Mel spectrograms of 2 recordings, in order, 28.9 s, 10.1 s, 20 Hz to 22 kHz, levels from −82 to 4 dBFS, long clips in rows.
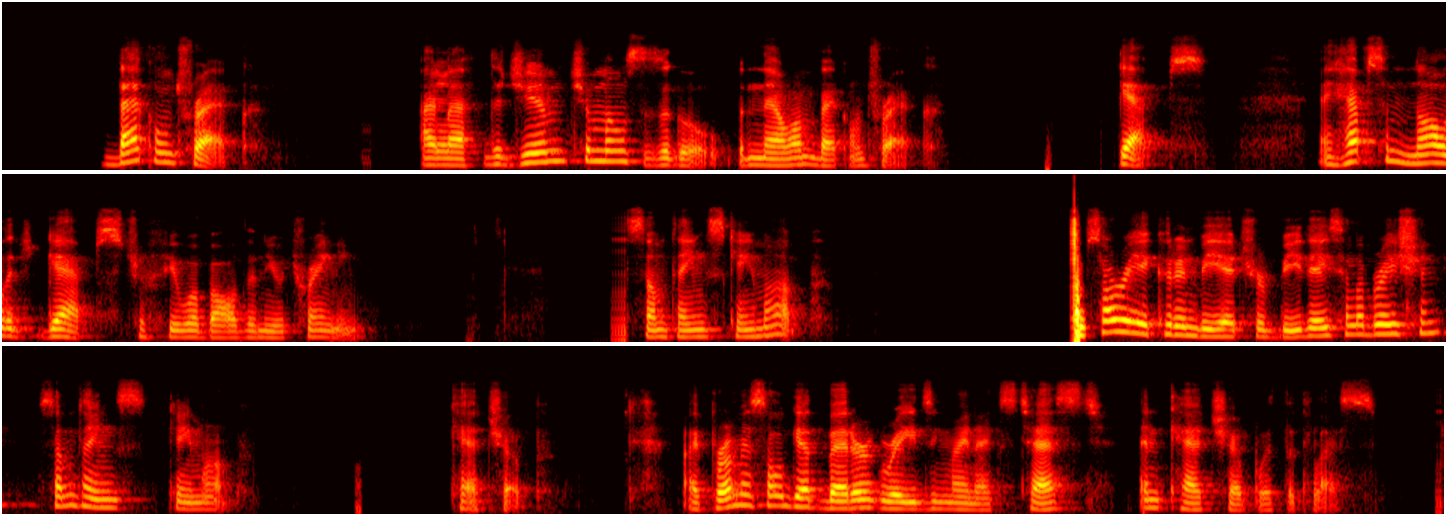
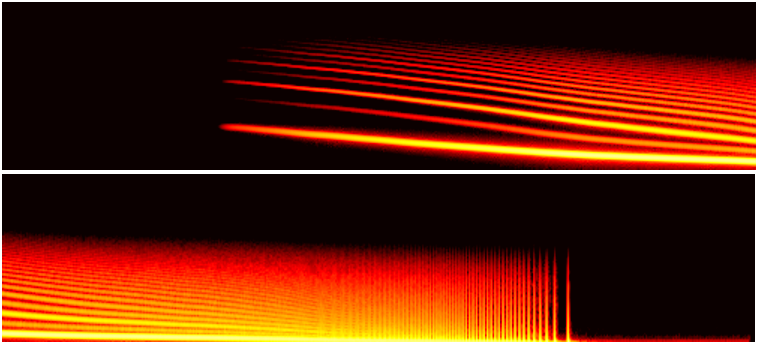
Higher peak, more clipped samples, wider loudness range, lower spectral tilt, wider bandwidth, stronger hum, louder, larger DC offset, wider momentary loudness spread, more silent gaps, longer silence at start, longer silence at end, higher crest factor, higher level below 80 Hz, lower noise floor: about the same, 0 dBFS vs -2 dBFS; neither; first, 12 LU vs 9 LU; second, -4 dB/octave vs -10.5 dB/octave; first, 10.5 kHz vs 6 kHz; neither; second, -27 LUFS vs -11 LUFS; neither; about the same, 15 LU vs 14 LU; neither; second, 0.7 s vs 1.85 s; second, 0 s vs 1.2 s; first, 28 dB vs 10 dB; second, -48 dBFS vs -20 dBFS; about the same, -88 dBFS vs under -90 dBFS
